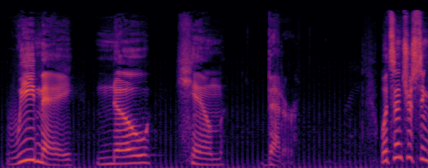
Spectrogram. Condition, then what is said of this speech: No condition.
